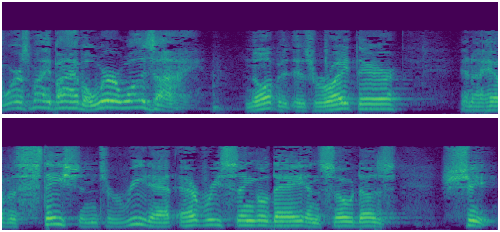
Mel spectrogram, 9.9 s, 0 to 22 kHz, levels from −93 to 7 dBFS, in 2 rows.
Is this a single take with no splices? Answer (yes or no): yes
